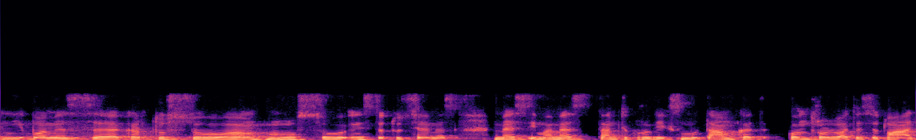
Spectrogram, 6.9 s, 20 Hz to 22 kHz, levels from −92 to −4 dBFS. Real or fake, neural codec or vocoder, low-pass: real; none; 7.2 kHz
